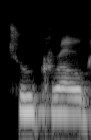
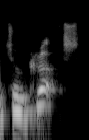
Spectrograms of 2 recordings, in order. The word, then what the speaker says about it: Krogh: And we called it Krogh, so our surname. Mm-hmm. That was very, very nice until I started exporting to the US, because then suddenly it was the Two Crooks. Pronounced in America.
